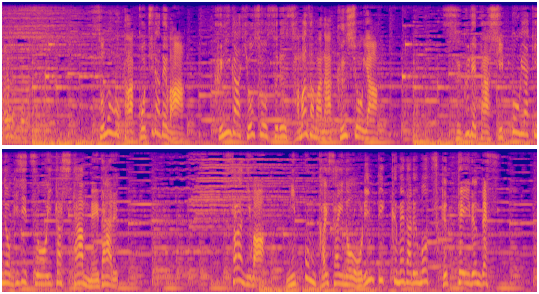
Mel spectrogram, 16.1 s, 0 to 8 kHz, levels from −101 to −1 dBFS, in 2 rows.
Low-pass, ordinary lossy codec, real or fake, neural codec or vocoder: 7.2 kHz; none; real; none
